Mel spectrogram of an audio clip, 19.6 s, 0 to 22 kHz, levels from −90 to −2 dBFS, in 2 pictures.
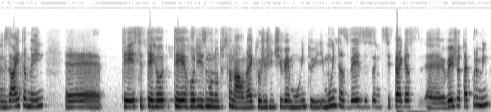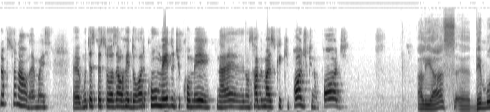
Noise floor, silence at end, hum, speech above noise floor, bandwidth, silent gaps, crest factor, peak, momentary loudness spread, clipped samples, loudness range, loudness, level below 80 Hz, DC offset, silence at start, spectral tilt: -61 dBFS; 0 s; none; 45 dB; 11 kHz; none; 16 dB; 0 dBFS; 12 LU; under 0.1%; 5 LU; -17 LUFS; -64 dBFS; under 0.1%; 0 s; -6 dB/octave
